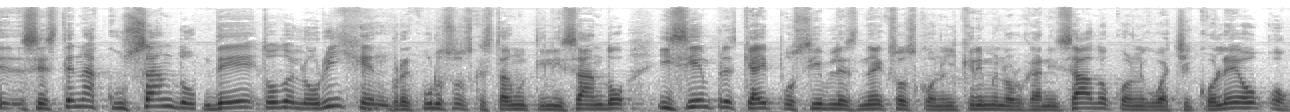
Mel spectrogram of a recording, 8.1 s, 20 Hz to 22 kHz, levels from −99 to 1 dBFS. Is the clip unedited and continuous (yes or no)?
no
